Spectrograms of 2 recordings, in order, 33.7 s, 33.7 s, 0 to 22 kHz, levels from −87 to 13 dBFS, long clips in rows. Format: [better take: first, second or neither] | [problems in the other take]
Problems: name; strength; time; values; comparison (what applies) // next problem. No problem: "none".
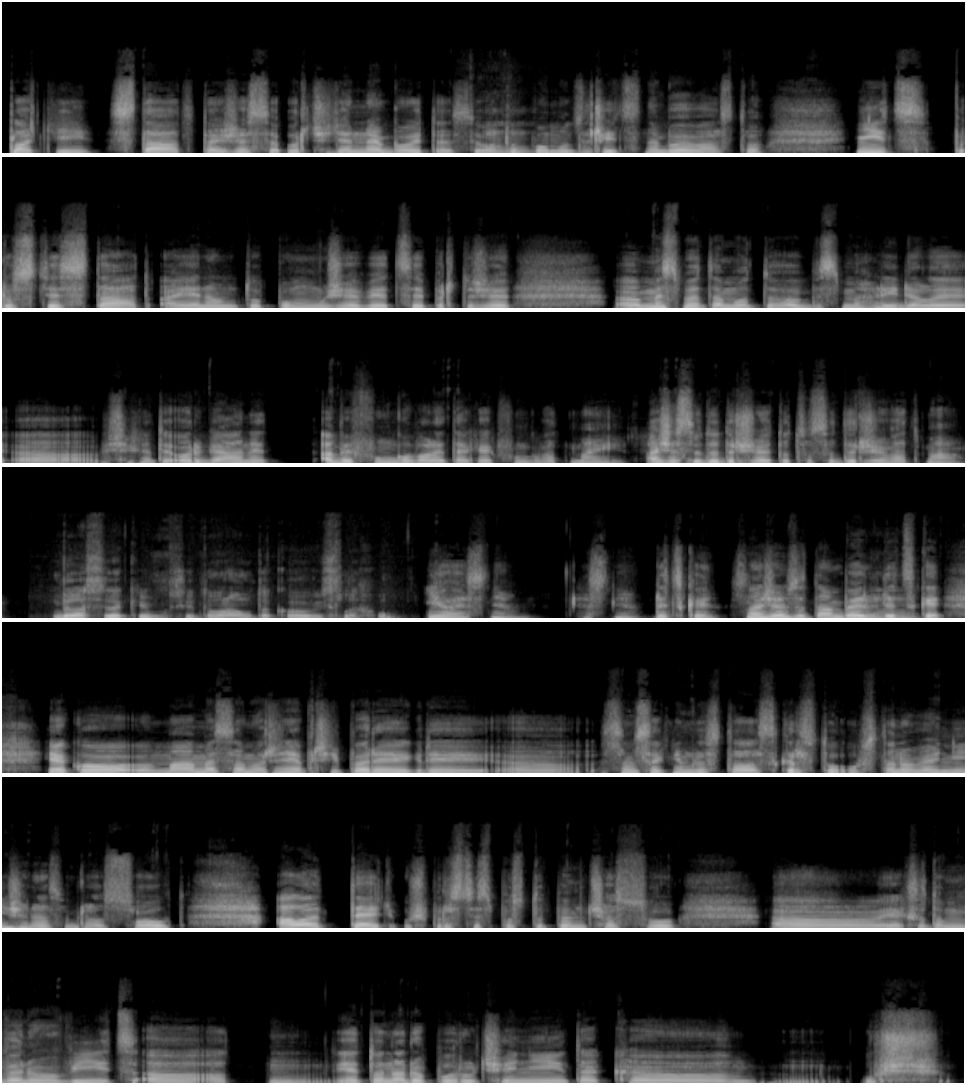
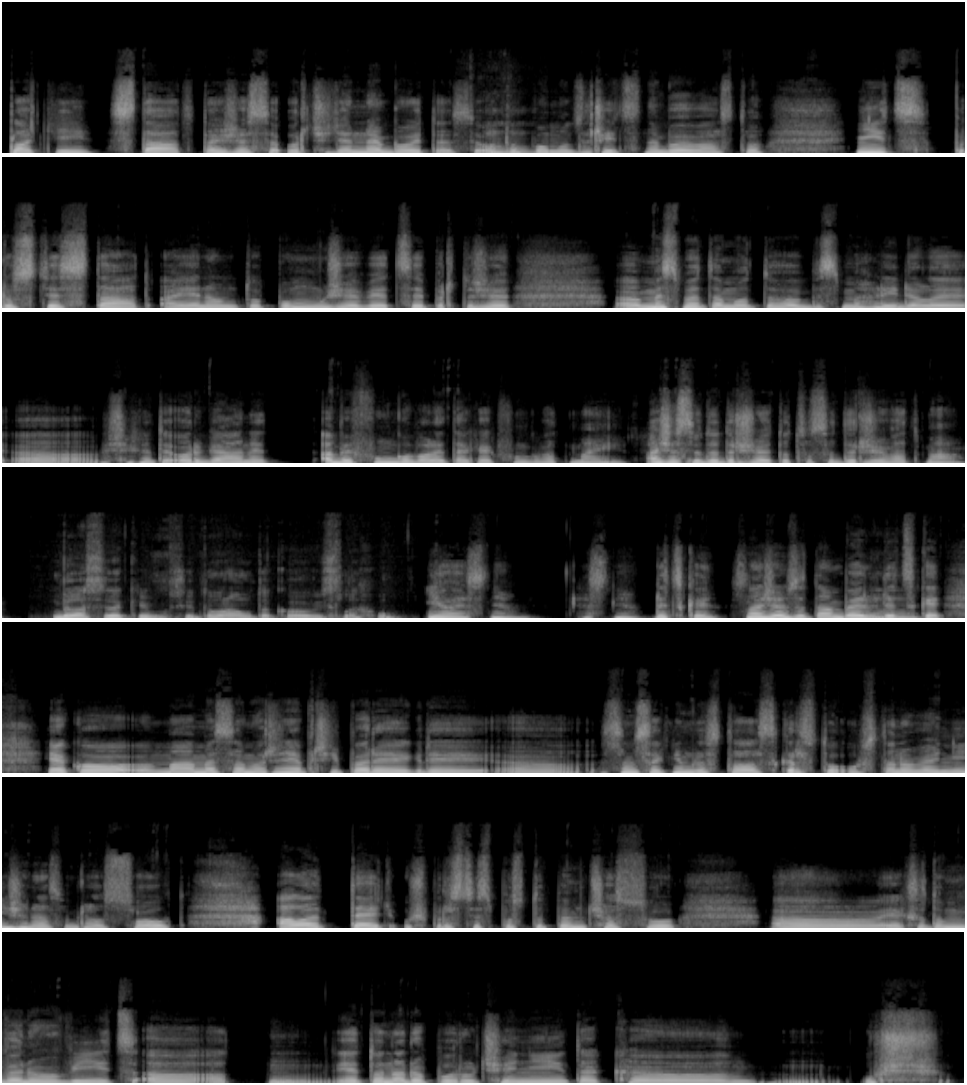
second | thin; very slightly; fading below 300 Hz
